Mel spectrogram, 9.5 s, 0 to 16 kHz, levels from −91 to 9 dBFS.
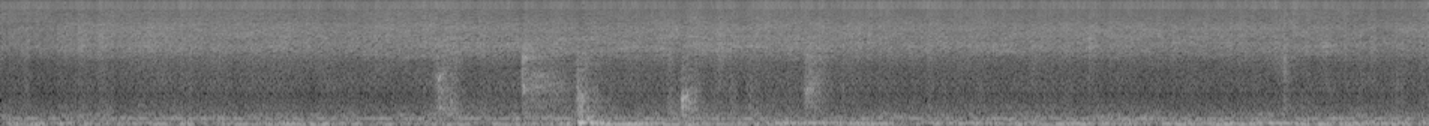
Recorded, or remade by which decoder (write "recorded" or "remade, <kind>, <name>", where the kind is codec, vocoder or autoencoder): remade, autoencoder, DAC-VAE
